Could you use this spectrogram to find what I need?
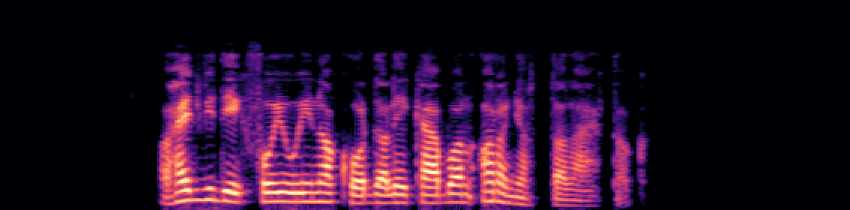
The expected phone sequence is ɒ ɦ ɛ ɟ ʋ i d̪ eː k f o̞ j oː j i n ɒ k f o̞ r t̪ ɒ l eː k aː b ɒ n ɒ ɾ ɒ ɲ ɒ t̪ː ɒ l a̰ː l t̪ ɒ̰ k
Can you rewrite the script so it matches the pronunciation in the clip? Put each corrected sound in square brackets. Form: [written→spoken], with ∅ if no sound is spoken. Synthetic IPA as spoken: ɒ ɦ ɛ ɟ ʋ i d̪ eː k f o̞ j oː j i n ɒ k [f→h] o̞ r [t̪→d̪] ɒ l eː k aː b ɒ n ɒ ɾ ɒ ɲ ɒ t̪ː ɒ l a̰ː l t̪ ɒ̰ k

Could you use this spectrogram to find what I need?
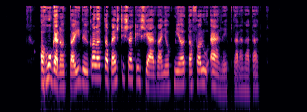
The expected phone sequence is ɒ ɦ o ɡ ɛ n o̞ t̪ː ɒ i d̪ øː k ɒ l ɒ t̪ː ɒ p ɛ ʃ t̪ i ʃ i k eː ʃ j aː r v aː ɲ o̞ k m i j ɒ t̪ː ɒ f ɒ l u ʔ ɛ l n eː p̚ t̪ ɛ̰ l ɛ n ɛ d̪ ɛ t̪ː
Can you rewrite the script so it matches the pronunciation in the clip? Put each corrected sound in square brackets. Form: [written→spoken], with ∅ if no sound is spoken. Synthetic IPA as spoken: ɒ ɦ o ɡ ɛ n o̞ t̪ː ɒ i d̪ øː k ɒ l ɒ t̪ː ɒ p ɛ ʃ t̪ i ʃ [i→ɛ] k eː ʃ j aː r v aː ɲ o̞ k m i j ɒ t̪ː ɒ f ɒ l u ʔ ɛ l n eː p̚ t̪ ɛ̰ l ɛ n ɛ [d̪→t̪] ɛ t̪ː

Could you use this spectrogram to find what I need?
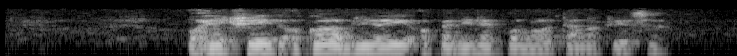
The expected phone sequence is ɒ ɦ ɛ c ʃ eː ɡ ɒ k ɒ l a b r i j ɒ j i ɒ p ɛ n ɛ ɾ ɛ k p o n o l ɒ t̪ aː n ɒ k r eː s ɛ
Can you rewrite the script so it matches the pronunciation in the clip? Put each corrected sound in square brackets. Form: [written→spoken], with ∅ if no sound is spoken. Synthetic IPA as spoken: ɒ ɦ ɛ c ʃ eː ɡ ɒ k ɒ l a b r i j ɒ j i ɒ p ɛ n [ɛ→i] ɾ ɛ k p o n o l ɒ t̪ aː n ɒ k r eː s ɛ

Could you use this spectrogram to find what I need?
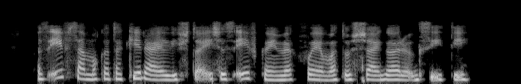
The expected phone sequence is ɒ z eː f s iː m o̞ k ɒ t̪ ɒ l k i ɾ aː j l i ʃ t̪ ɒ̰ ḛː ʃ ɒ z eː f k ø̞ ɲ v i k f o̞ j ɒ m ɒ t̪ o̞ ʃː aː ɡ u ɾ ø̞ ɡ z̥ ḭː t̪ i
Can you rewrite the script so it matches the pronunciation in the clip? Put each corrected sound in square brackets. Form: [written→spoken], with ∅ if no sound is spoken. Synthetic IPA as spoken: ɒ z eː f s [iː→aː] m o̞ k ɒ t̪ ɒ [l→∅] k i ɾ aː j l i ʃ t̪ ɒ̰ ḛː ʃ ɒ z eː f k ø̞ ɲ v [i→ɛ] k f o̞ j ɒ m ɒ t̪ o̞ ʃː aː ɡ [u→ɒ] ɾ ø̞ ɡ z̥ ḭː t̪ i

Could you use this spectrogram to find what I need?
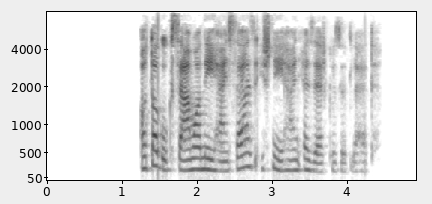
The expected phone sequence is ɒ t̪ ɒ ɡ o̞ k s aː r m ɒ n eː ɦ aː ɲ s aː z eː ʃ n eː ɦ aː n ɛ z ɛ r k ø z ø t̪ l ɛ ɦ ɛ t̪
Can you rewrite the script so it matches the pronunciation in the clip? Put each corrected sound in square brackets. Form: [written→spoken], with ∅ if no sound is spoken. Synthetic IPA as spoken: ɒ t̪ ɒ ɡ o̞ k s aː [r→∅] m ɒ n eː ɦ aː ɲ s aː z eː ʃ n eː ɦ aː [n→ɲ] ɛ z ɛ r k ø z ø t̪ l ɛ ɦ ɛ t̪

